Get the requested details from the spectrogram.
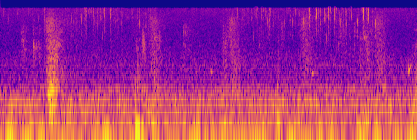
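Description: Footsteps thud softly on stone.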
